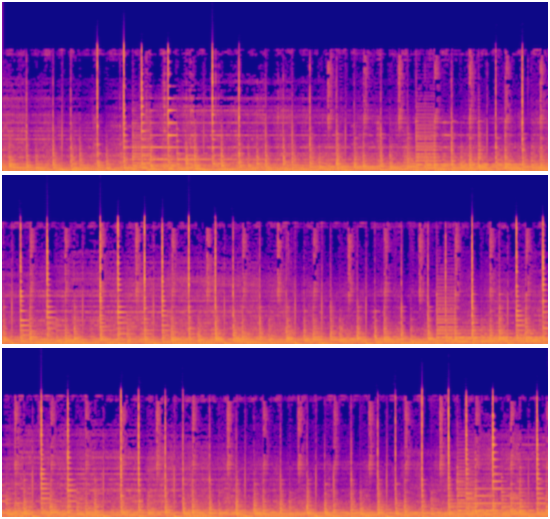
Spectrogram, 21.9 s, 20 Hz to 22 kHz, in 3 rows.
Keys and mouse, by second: 0.7 click, 2.1 alt+shift+click, 3.9 click, 4.9 click, 5.9 alt+shift+click, 7.7 alt+shift+click, 9.0 click, 10.1 click, 10.7 alt+shift+click, 13.3 ctrl+KP_Add, 13.9 ctrl+KP_Add, 15.6-21.8 middle drag.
